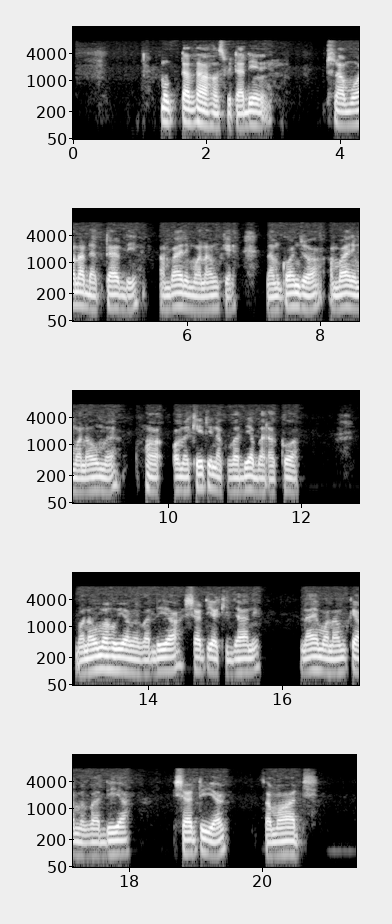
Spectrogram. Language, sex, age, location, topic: Swahili, female, 25-35, Kisii, health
